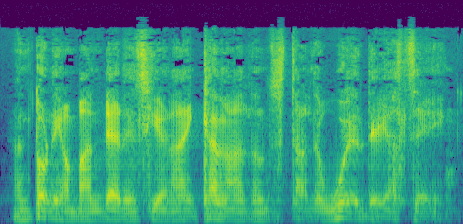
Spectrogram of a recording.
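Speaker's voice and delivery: put-on Spanish accent in English; Spanish-speaking caller. Spanish speaker complaining about the agent, mock Spanish accent. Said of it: "someone who speaks Spanish is like".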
